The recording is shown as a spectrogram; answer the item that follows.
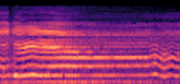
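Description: A woman's voice sings a long held note in a Vietnamese tân cổ song. The note wavers at first and then holds steady, over a quiet karaoke backing track.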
